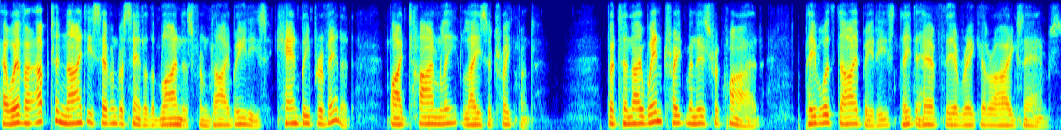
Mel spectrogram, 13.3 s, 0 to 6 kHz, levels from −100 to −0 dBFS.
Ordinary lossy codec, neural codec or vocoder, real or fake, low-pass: Opus, 24 kbps; none; real; 5.4 kHz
